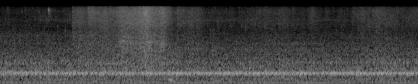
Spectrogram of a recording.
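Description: Chicken simmering and sizzling in a pan on a gas stove as spice powder is sprinkled over it, with a steady hum underneath. A brief louder hiss comes about a second in.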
